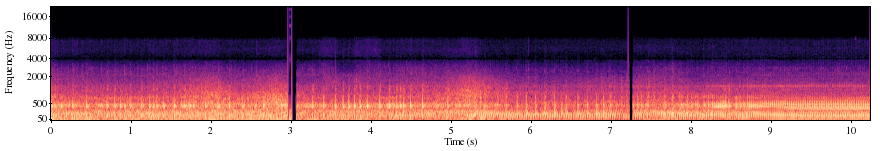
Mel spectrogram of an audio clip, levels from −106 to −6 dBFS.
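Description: Damaged data in a compressed stream breaks the audio twice, from 2.94 to 3.08 s and from 7.19 to 7.29 s. Corrupted bytes make the decoder misread frames and lose sync while it searches for the next header, so each stretch sounds as a brief chirp, squawk, click or gap.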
